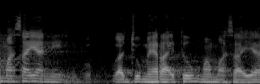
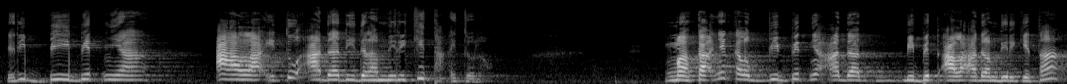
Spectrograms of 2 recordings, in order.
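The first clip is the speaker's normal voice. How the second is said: higher, louder preaching climb; rising preaching; 6 semitones higher, 5 dB louder than usual. Acted. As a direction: build it up to full voice. Preaching builds to peak.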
